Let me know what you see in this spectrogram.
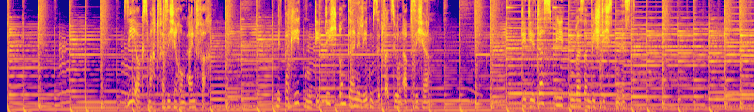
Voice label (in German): K Fremdtake, Freundlich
